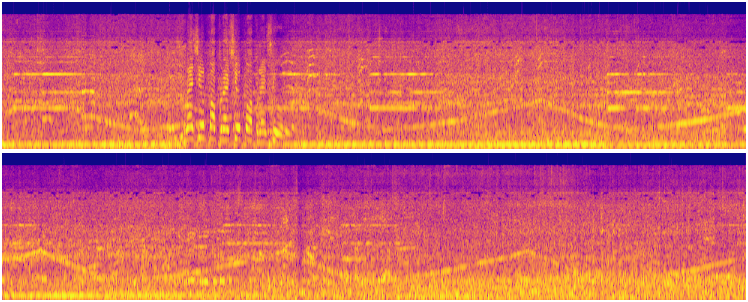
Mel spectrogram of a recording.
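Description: A siren wails up and down steadily nearby.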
